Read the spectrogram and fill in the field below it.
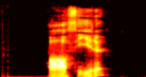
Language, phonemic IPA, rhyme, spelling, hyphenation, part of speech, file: Norwegian Bokmål, /ˈɑːfiːrə/, -iːrə, A4, A‧4, noun / adjective, NB - Pronunciation of Norwegian Bokmål «A4».ogg
- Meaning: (noun) 1. a standard paper size, defined by ISO 216 2. indicating that something is standard or unexciting; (adjective) being the typical, what one would expect, without deviating from the norm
